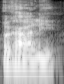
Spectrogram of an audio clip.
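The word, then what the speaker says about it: Ghali: oppure rispettato e che in questa lingua, che è quella originale del nome, Gali si pronuncia Gali.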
